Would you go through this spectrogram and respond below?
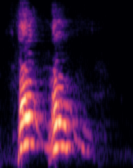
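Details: Pet dog barking on command when asked to speak indoors: two short, loud, bright barks about a third of a second apart, the second trailing into a brief softer whine.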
